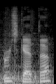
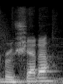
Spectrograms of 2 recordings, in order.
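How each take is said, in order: First: The word is said the intended way. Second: The word is said the commonly heard way. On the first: The speaker calls it right. "it will be pronounced bruschetta" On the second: The speaker calls it wrong. "often mispronounced as bruschetta"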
